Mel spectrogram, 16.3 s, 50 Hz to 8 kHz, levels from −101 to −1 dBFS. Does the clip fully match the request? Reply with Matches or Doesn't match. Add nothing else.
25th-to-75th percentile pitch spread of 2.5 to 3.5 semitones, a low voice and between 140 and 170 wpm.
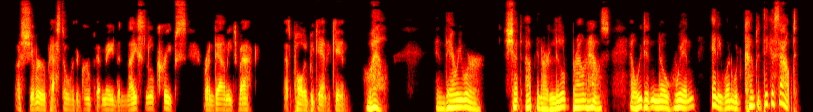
Doesn't match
